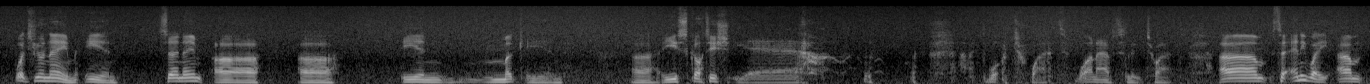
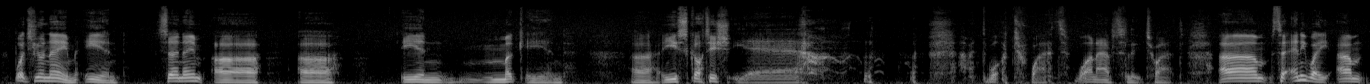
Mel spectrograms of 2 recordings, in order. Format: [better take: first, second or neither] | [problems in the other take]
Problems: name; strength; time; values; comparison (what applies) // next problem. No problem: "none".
second | hiss; loud; throughout; 10 dB below the speech; faint in the second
